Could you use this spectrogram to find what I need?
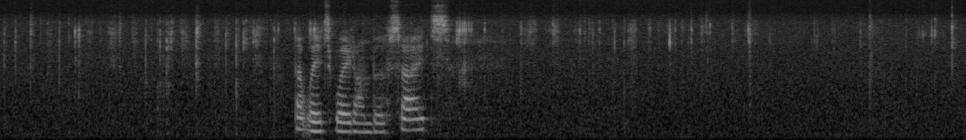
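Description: Fingers fold and crinkle a small sheet of paper.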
